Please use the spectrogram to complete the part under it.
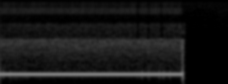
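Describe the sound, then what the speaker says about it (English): A single steady telephone ring tone plays on a call to a dialed number, a loud continuous hum lasting almost two seconds before cutting off into silence. "Anyway, I'm gonna dial another random number and call it."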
